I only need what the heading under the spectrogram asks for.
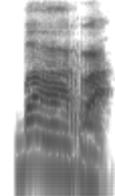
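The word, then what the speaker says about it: בָּרָא: dikasih kamat bacanya ra terus a alep alep ini silent ya silent Jadi kalau dia tidak di bubuhi dengan mikut dia adalah silent atau tidak dibunyikan tapi tetap ditulis begitu ya Bapak Ibu ya jadi bacanya jadi Bara nah Bara menciptakan ya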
